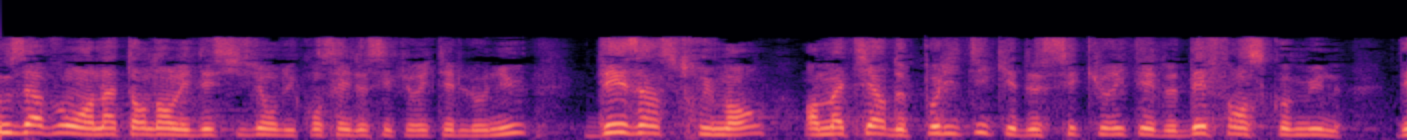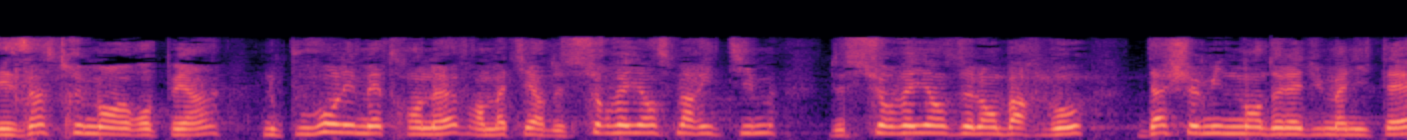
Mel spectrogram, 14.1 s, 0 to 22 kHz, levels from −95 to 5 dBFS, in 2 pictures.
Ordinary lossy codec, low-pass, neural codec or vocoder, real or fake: AAC, 32 kbps; 7.2 kHz; none; real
